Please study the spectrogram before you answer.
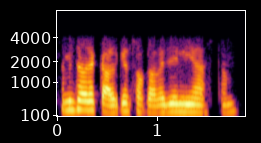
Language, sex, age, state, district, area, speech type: Bengali, male, 18-30, West Bengal, Nadia, rural, conversation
